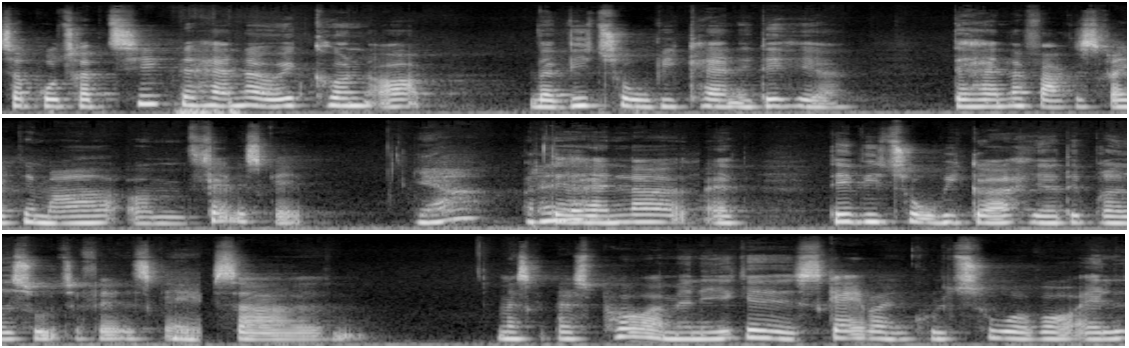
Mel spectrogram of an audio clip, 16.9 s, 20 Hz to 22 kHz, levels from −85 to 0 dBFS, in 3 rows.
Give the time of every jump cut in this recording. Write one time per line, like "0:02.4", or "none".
0:09.1
0:12.2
